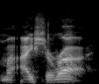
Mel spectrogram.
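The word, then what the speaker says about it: מעשר: Malachi 3 verse 8-10 means 10th in Hebrew and is pronounced ma isar 10% of every penny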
